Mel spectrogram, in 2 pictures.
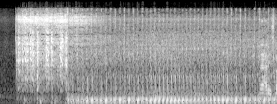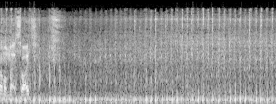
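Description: A Kawasaki cafe racer motorcycle engine cranks briefly, catches and settles into a steady, loud, close-up idle with a rhythmic exhaust pulse, and someone speaks over it.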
